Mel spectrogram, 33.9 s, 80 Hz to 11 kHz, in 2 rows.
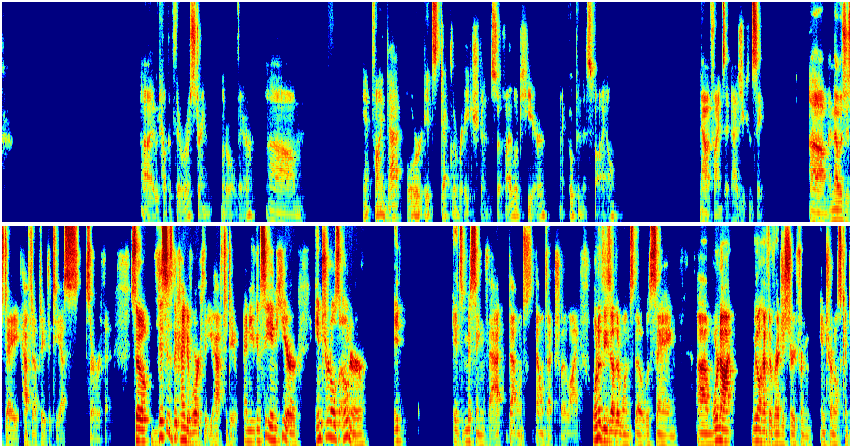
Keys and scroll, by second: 0.5 ctrl+d, 1.3 super+s, 4.2 super+s, 9.1 shift+super+\, 12.6 shift+super+[, 19.5 shift+super+], 28.2 super+w.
